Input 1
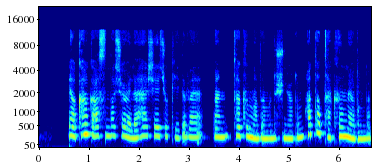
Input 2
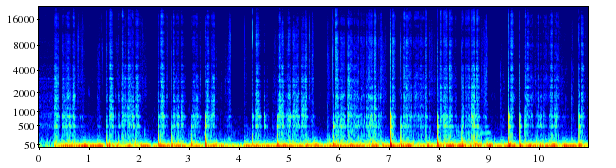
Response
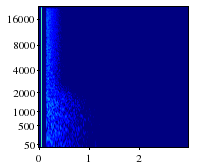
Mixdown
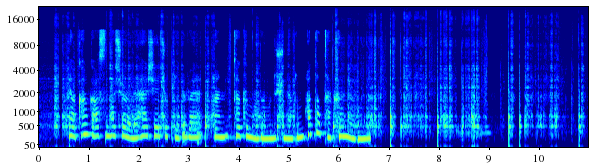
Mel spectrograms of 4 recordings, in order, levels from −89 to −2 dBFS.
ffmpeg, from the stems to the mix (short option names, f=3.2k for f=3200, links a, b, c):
-filter_complex "[0:a]acompressor=threshold=-38dB:ratio=6,volume=2.5dB,asplit=2[a][b];[b]volume=-17dB[c];[1:a]highpass=f=310:w=0.5412,highpass=f=310:w=1.3066,aeval=exprs='(tanh(44.7*val(0)+0.25)-tanh(0.25))/44.7':c=same,volume=-1dB,asplit=3[d][e][f];[d]atrim=end=5.12,asetpts=PTS-STARTPTS,afade=t=out:st=5.116:d=0.004:c=hsin[g];[e]atrim=start=5.12:end=5.8,asetpts=PTS-STARTPTS,volume=0[h];[f]atrim=start=5.8,asetpts=PTS-STARTPTS,afade=t=in:d=0.004:c=hsin[i];[g][h][i]concat=n=3:v=0:a=1[j];[2:a]atrim=start_sample=2205[k];[c][k]afir=irnorm=-1:irlink=0[l];[a][j][l]amix=inputs=3:normalize=0,acompressor=threshold=-41dB:ratio=3"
